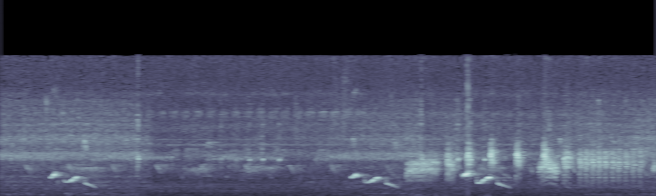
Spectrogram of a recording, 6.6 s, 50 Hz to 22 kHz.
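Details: Lure recording of a Chestnut-capped babbler beside the Mekong, Nakhon Phanom, Thailand, 2021: three downward-sliding whistled phrases spaced a few seconds apart, mixed with bursts of buzzy chattering toward the end, over faint insect hum.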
